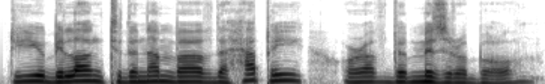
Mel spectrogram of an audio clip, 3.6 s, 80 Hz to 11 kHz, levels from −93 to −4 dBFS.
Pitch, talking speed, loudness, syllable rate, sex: 150 Hz, 215 wpm, -16 LUFS, 5.9 syllables/s, male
